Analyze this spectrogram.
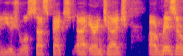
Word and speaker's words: Rizzo: suspects uh aaron judge rizzo rhymes with lizzo a new man on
